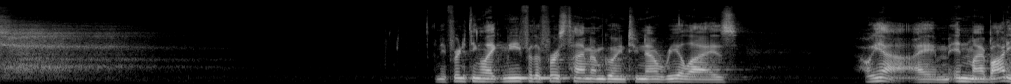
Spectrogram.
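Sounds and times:
deep breath in a relaxation exercise: 0:00.0 - 0:02.5, 0:07.4 - 0:08.4
speech: 0:04.4 - 0:07.5, 0:08.6 - 0:10.1.

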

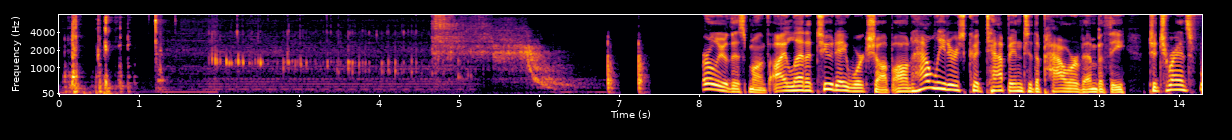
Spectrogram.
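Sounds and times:
espresso machine brewing a shot: 0:01.2 - 0:05.8
speech: 0:08.2 - 0:14.2.

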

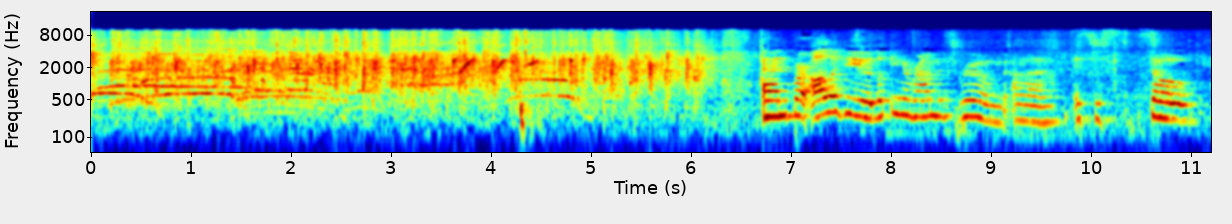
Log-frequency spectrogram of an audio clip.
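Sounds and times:
crowd whooping and cheering: 0:00.0 - 0:05.5
audience applause at a poetry reading series' tenth anniversary: 0:00.0 - 0:06.4
speech: 0:06.8 - 0:11.1.

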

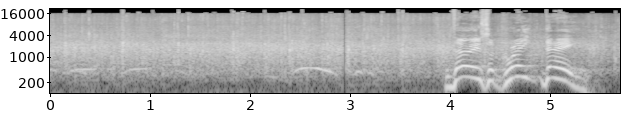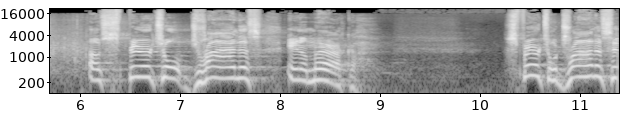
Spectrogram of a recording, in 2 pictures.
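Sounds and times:
audience clapping hands: 0:00.0 - 0:06.8
speech: 0:04.0 - 0:05.5, 0:06.1 - 0:09.0, 0:10.3 - 0:11.3.

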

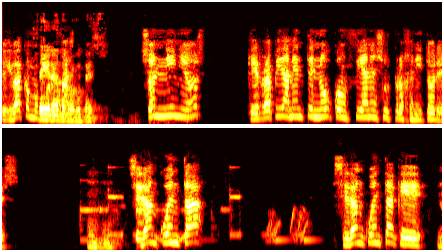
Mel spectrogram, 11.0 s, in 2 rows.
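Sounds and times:
speech: 0:00.0 - 0:05.8, 0:06.6 - 0:08.1, 0:09.6 - 0:10.9
Skype incoming call electronic ringtone: 0:06.5 - 0:09.5.

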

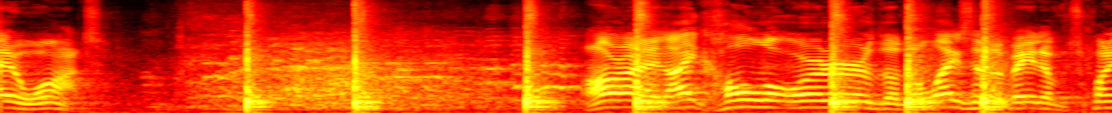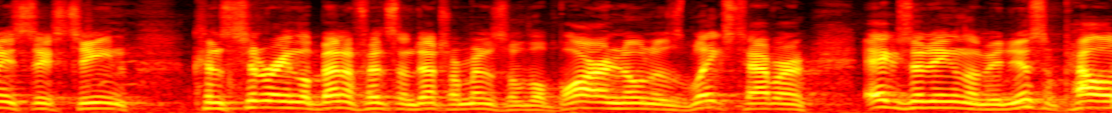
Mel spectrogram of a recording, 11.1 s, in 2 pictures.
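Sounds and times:
speech: 0:00.0 - 0:00.6, 0:02.9 - 0:11.1
laughter: 0:00.7 - 0:05.0
Bent Paddle blonde beer can thumped on bar top as gavel: 0:01.2 - 0:03.5.

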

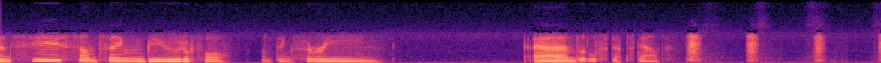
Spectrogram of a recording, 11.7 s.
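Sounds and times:
speech: 0:00.0 - 0:05.2, 0:07.0 - 0:09.3
breathing out through the nostrils: 0:09.1 - 0:11.7.

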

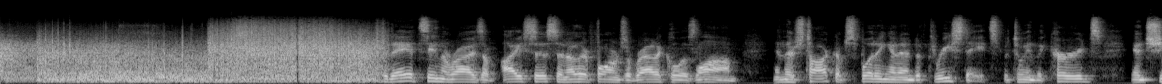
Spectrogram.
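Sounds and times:
heavy gunfire in Baghdad during the 2003 Iraq War: 0:00.0 - 0:04.2
explosions in Baghdad during the 2003 Iraq War: 0:00.0 - 0:04.6
speech: 0:03.8 - 0:11.6.

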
